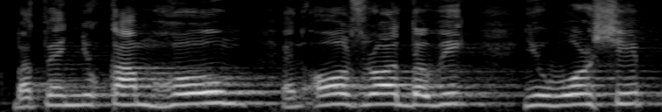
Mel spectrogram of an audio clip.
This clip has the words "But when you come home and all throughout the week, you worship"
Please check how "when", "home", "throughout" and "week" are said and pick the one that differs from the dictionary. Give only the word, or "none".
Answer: throughout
